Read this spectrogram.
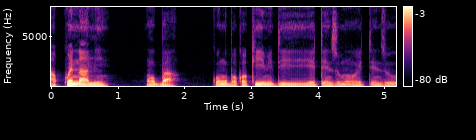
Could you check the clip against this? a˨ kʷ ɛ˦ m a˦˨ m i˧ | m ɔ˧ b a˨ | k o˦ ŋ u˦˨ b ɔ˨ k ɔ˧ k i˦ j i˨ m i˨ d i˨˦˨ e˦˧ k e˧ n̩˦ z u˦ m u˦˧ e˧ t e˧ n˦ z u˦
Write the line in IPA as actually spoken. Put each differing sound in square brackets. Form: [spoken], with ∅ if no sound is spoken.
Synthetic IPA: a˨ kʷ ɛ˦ [n] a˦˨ m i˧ | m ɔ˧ [ɡ͡b] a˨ | k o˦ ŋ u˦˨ b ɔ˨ k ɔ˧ k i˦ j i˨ m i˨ d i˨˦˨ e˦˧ [t] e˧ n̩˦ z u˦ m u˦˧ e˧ t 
